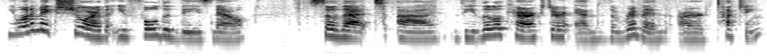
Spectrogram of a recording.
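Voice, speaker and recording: Expressive and fairly bright, this woman's mid-range voice moves a little slowly. In her thirties and nursing a cold, she hosts an origami channel and talks through a tutorial in a chatty, friendly way, using many fillers.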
